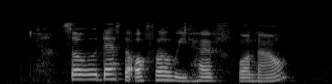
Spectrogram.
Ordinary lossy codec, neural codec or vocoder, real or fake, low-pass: Opus, 24 kbps; vocoder, 22.05 kHz, 80 mel bands, HiFi-GAN; fake; 7.2 kHz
